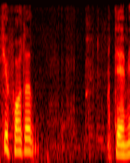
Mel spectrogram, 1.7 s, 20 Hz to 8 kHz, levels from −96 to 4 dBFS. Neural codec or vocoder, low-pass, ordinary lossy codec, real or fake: autoencoder, 48 kHz, 128 numbers a frame, DAC-VAE, trained on Japanese speech; 7.2 kHz; none; fake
